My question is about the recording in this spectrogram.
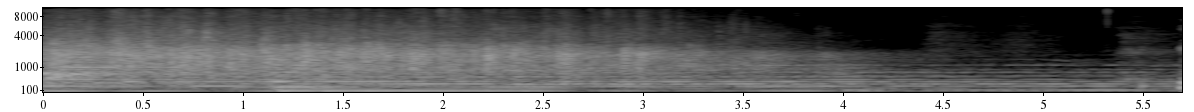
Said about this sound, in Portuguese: Dê um brado ao Senhor e adore e aplaudam neste lugar.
